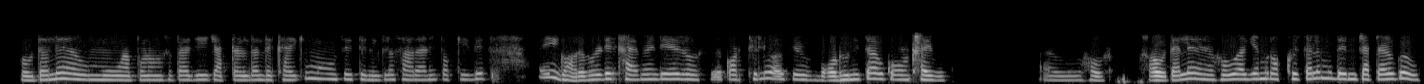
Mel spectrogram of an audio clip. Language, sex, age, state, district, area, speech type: Odia, female, 18-30, Odisha, Kendujhar, urban, conversation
